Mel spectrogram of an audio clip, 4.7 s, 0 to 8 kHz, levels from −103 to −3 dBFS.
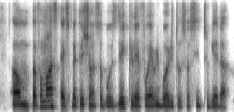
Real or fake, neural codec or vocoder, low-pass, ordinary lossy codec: fake; autoencoder, 48 kHz, 32 numbers a frame, DAC-VAE, trained on Japanese speech; 7.2 kHz; Opus, 16 kbps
